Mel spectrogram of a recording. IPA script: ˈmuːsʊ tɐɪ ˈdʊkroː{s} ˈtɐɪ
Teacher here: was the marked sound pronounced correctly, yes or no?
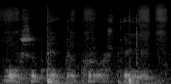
yes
